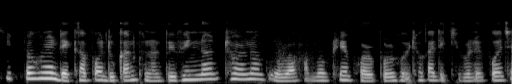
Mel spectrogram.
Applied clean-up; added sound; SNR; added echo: neural mask model DeepFilterNet 3.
